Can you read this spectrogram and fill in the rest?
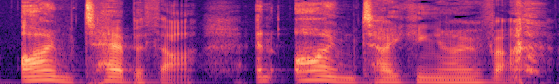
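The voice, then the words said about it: Poor British-Australian accent. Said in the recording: “That's a terrible British Australian accent right there.”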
